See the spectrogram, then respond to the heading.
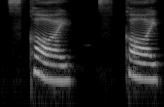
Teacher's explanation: unaspirated وبتيجي بعد consonant sky sky، حجزت الهوا شوية. هنا back unreleased، هنا الهوا ما خرجش تاني مع الك sound back back.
